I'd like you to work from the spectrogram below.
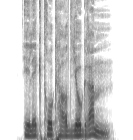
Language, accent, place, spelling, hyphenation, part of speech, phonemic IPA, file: German, Germany, Berlin, Elektrokardiogramm, Elek‧t‧ro‧kar‧dio‧gramm, noun, /eˌlɛktʁokaʁdi̯oˌɡʁam/, De-Elektrokardiogramm.ogg
- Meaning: electrocardiogram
